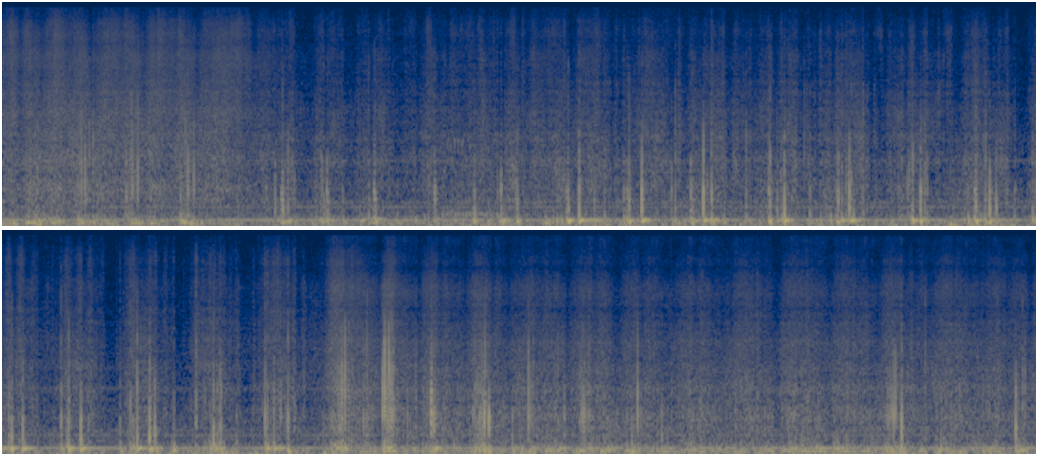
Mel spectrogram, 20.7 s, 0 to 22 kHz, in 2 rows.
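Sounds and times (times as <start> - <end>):
clothes scratching and rubbing: 0.0 - 20.6.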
